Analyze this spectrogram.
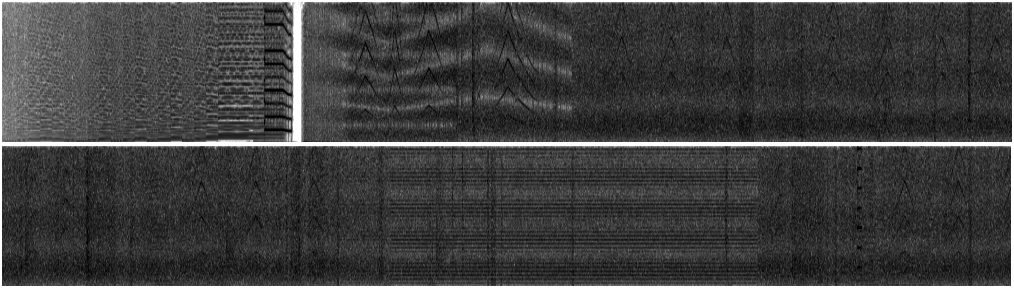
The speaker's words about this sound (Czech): Ale zvukově se snažili vývojáři alespoň dodat pocit skandujícího davu.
